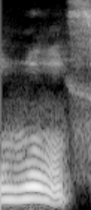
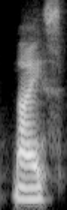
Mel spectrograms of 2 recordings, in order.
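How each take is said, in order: First: It sounds like 'niece', a French pronunciation. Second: It rhymes with 'rice', an American pronunciation. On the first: "like French where it's supposed to be niece" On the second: "it's American nice"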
